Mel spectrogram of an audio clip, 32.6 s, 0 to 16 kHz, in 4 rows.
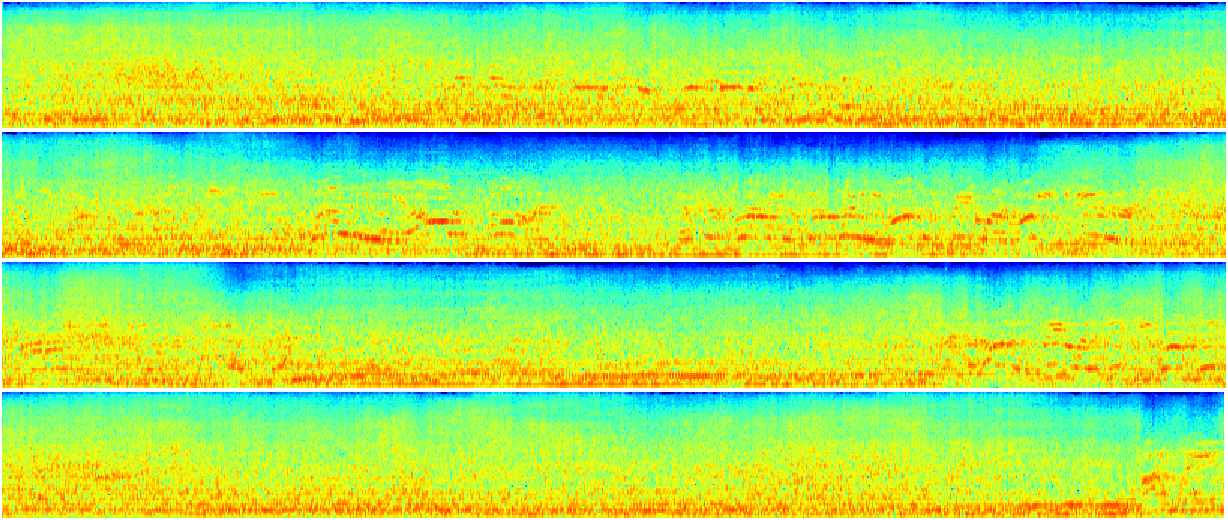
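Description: IMCA Modified dirt-track race cars' V8 engines running hard around the oval, their pitch rising and falling as cars pass, with voices over them.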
